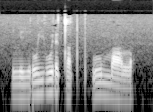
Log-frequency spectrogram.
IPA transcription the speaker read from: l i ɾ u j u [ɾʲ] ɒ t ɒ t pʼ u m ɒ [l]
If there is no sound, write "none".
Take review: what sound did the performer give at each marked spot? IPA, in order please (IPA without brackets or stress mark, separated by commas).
ɾʲ, l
